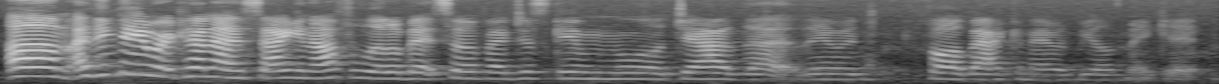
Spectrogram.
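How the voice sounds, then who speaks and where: A young woman basketball player of about twenty giving short, halting post-game answers with restarts. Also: on the high side, fairly bright tone. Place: press conference room. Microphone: table mic.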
